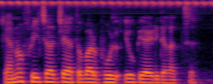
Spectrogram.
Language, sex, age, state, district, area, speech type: Bengali, male, 18-30, West Bengal, Kolkata, urban, read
